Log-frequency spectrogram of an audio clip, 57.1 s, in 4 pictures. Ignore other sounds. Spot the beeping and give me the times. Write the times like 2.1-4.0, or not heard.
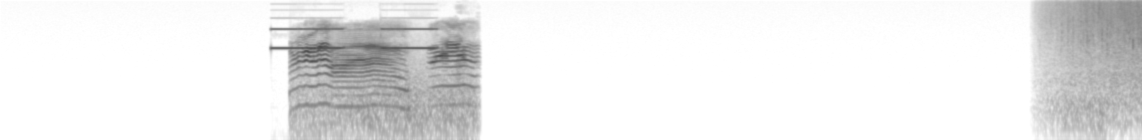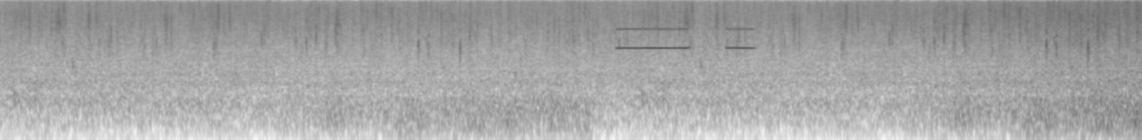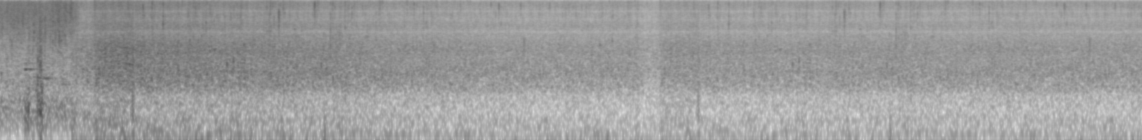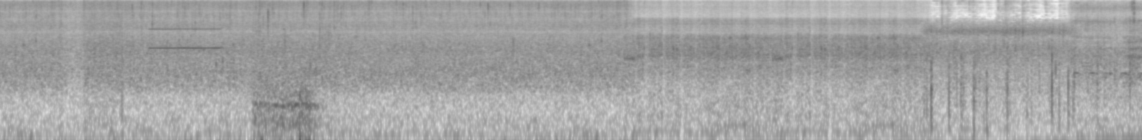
3.4-5.5, 21.9-23.8, 44.6-45.6.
